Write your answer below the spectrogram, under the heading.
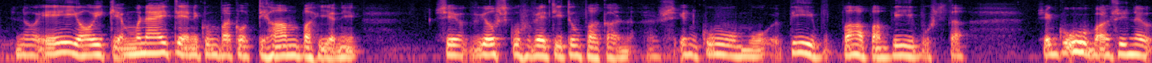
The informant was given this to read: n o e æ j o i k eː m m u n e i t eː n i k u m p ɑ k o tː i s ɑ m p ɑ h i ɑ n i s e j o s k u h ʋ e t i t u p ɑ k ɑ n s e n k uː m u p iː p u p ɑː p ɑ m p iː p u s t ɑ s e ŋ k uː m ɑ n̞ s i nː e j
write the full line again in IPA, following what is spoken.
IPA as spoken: n o e i j o i k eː m m u n æ i t eː n i k u m p ɑ k o tː i h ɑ m p ɑ h i ɑ n i s e j o s k u h ʋ e t i t u p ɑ k ɑ n s e ŋ k uː m u p iː p u p ɑː p ɑ m p iː p u s t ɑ s e ŋ k uː m ɑ n̞ s i nː e j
